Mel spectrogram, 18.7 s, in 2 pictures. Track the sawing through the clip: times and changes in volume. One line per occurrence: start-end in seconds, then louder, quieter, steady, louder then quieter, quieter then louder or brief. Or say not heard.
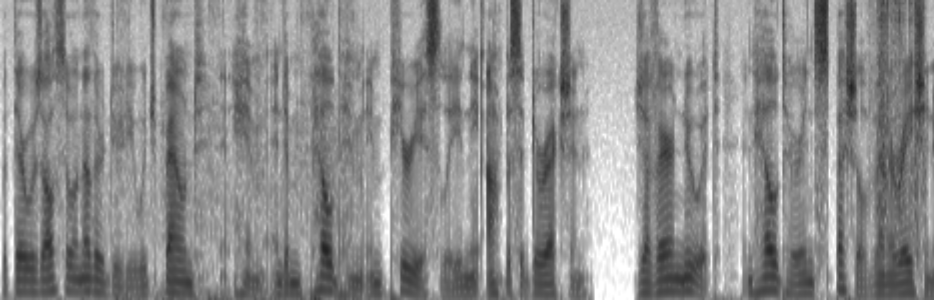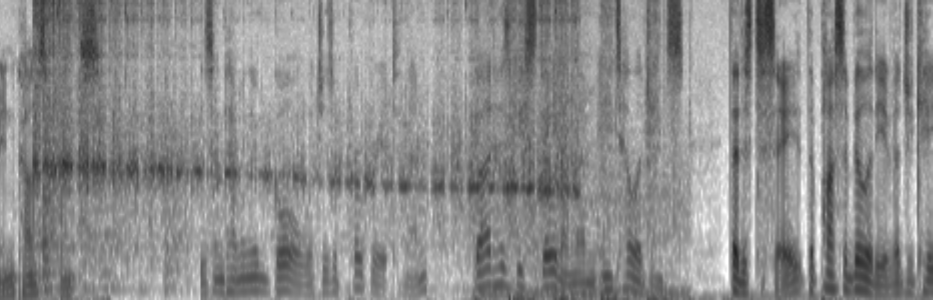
8.8-15.2 quieter then louder.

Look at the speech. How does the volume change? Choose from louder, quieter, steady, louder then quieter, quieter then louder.
quieter then louder.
